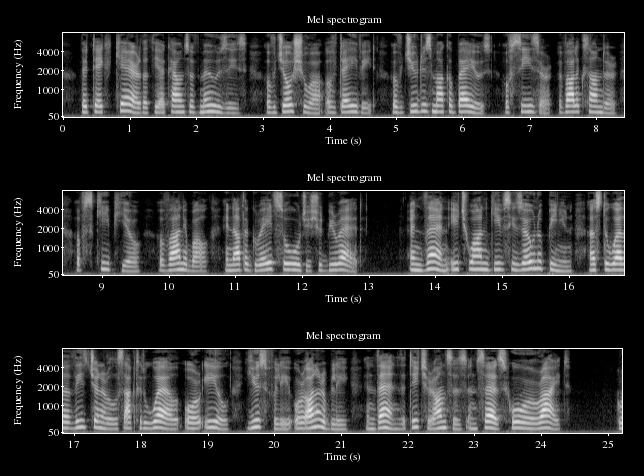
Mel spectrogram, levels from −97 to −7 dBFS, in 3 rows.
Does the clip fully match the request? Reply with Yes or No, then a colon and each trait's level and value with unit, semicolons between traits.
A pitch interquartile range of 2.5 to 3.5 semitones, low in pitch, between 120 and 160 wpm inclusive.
No: average, 3.0 semitones; high, 205 Hz; average, 145 wpm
